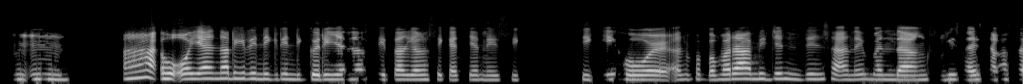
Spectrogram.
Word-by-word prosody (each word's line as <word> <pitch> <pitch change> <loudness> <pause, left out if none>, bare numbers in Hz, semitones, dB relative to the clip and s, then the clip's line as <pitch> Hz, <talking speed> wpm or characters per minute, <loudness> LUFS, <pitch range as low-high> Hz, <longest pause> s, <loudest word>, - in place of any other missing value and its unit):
Mm, 235 -1 -5 0.6
ah, 300 +3 +4
oo 255 -1 +4
yan 265 0 +6
naririnig-rinig 245 -4 0
ko - - +4
rin 230 0 +1
yan 230 - -11
na 230 - -2 0.2
si - - -9
talagang 225 0 +1
sikat 210 -1 -4
yan 215 -1 -5
eh, - - -8
si 210 -2 -13 0.6
Siquijor, 215 -2 0
ano 225 +1 -5
pa 240 - -8
ba 215 -1 -2
marami 250 +1 +5
diyan 250 -1 -4
din 245 0 -3
sa, 225 -4 +1
ano, 225 +1 -5
bandang 220 -1 +2 0.2
Visayas 225 -1 -3
tsaka 220 +2 -4
sa 225 - -4
230 Hz, 165 wpm, -20 LUFS, 220-245 Hz, 0.6 s, yan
